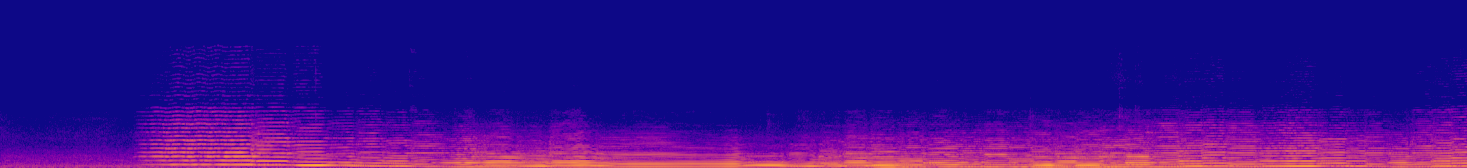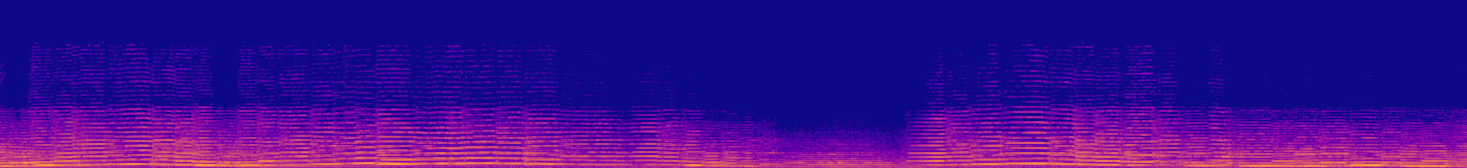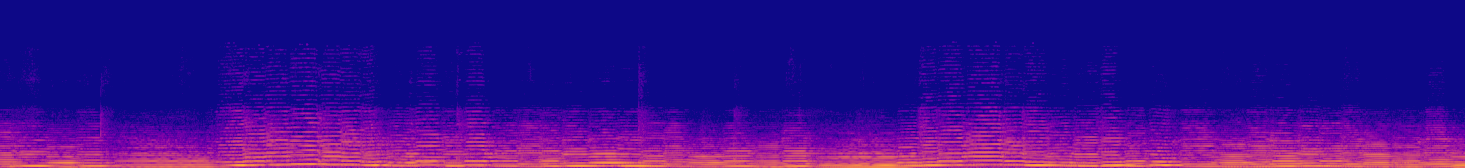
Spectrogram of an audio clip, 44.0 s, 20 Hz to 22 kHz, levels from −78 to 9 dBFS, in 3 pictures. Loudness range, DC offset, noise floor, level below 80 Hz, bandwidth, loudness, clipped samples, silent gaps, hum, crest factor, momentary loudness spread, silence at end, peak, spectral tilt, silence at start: 4 LU; under 0.1%; -44 dBFS; -66 dBFS; 12.5 kHz; -21 LUFS; under 0.1%; none; none; 14 dB; 9 LU; 0 s; -6 dBFS; -4 dB/octave; 0 s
